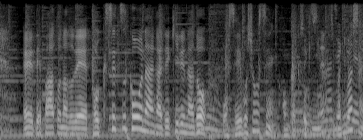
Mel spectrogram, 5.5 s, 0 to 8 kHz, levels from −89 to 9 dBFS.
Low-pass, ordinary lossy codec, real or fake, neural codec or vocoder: 7.2 kHz; none; real; none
